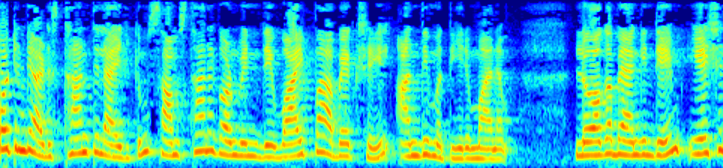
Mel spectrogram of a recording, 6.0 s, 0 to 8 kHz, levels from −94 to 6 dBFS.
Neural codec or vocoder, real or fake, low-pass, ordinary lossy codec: none; real; none; none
